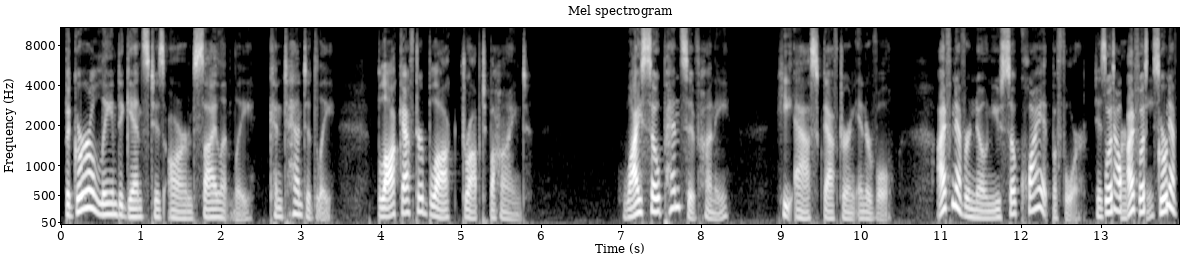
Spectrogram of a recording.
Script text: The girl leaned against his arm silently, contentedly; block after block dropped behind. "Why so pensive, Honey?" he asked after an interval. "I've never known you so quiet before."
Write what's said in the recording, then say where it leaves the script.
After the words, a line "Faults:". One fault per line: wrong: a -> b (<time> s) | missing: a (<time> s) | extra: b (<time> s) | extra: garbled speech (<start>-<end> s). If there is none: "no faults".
The girl leaned against his arm silently, contentedly; block after block dropped behind. "Why so pensive, Honey?" he asked after an interval. "I've never known you so quiet before." [garbled]
Faults:
extra: garbled speech (12.9-13.9 s)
